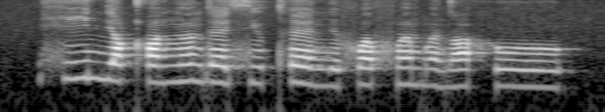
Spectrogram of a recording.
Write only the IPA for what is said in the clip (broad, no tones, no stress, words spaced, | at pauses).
xinʲɛqʰə ŋə̃ɡɛsʲu tʰɛŋɪfʌ fə̃bə̃dɑ̃ hu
